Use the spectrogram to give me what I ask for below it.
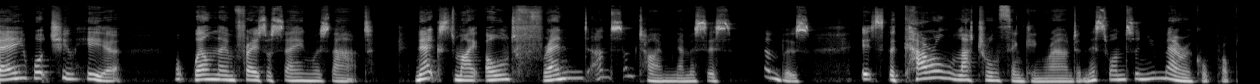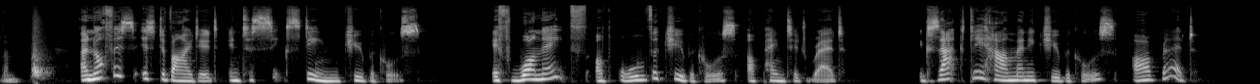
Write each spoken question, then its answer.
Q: If 1/8 of all the cubicles are painted red, exactly how many cubicles are red?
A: And the answer is 2.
